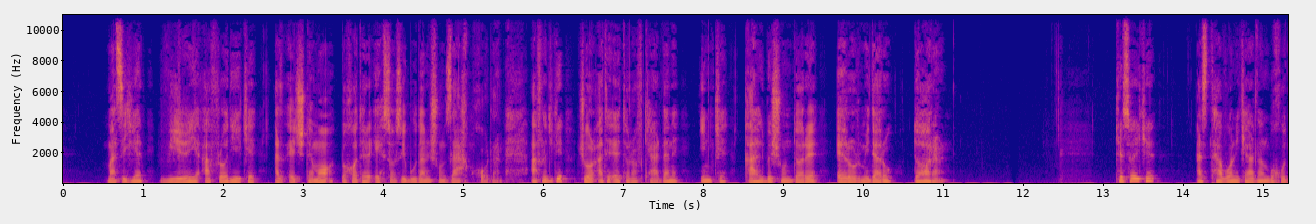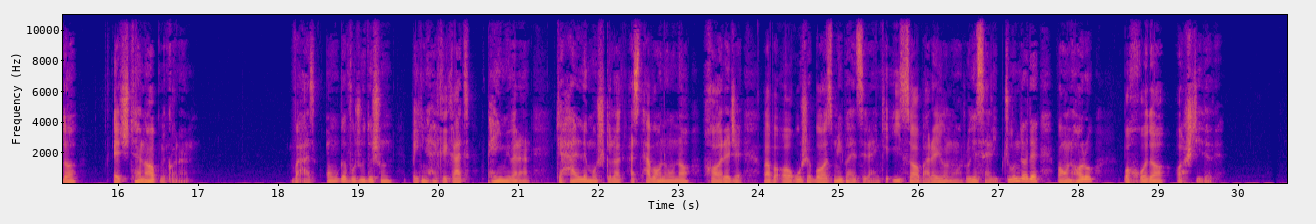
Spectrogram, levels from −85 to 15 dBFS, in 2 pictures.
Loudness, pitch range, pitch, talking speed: -23 LUFS, 100-120 Hz, 110 Hz, 135 wpm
